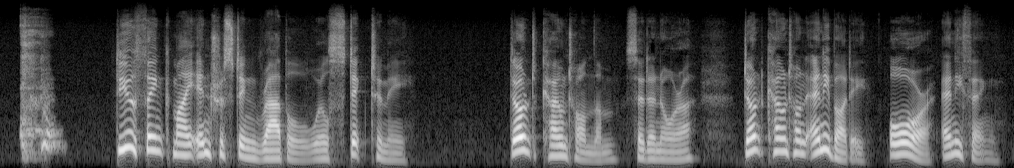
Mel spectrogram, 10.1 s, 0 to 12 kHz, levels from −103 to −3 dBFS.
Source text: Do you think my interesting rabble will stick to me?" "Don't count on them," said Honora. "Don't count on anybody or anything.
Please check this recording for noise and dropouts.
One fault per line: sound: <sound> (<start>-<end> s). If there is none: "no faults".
sound: cough (0.2-0.7 s)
